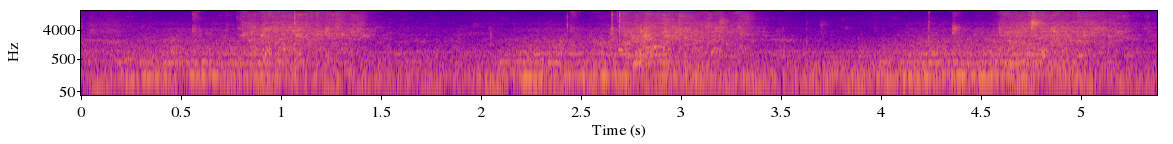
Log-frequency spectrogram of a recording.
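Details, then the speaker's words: Samsung automatic washing machine after controller board repair (defective IC replaced): water sloshes in slow surges every couple of seconds with no fill hiss, inlet shut off at set level, washing normally. "So okay na. So it's a good thing na huminto rin yung tubig niya kasi that means may control o that means gumagana itong icing kinabit ko"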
